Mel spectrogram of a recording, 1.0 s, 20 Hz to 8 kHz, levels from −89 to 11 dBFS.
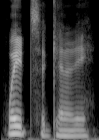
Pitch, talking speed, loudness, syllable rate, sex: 130 Hz, 180 wpm, -21 LUFS, 5.4 syllables/s, male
